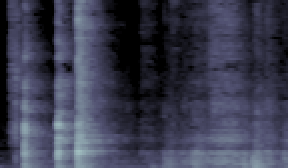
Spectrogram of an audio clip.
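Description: Handling noises: three sharp clacks in the first half-second, like a plastic compact case being set down, then a short scraping rustle near the end as the cardboard advent calendar box is handled.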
